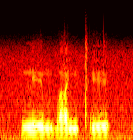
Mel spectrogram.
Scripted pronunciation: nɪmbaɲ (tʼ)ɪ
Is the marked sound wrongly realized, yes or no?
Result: no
